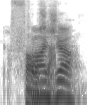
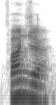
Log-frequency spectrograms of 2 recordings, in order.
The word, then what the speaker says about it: Fangeat: Yeah, I pronounce it Fangeat in French. Fonja. Yeah, Fangeat. Fonja. Fonja.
